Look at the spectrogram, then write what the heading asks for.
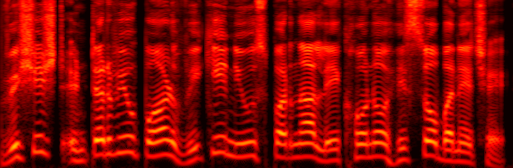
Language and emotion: Gujarati, neutral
